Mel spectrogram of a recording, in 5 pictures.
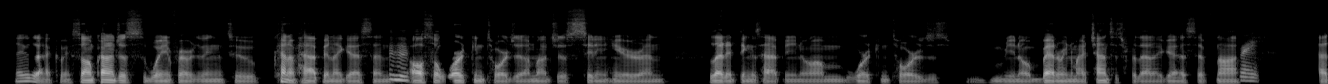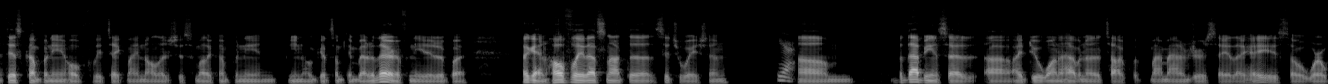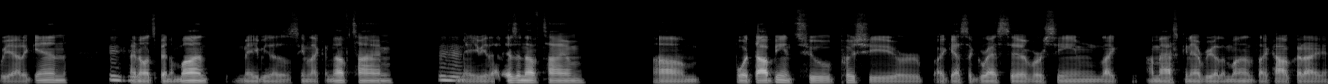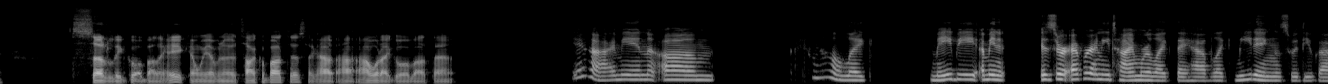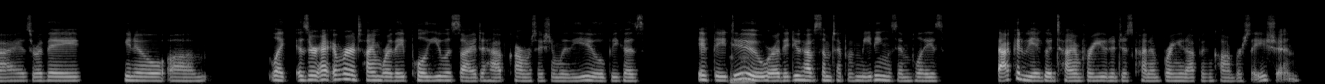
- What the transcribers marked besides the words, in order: other background noise
- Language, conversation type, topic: English, advice, How can I position myself for a promotion at my company?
